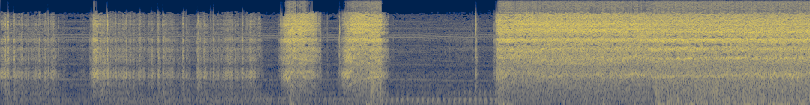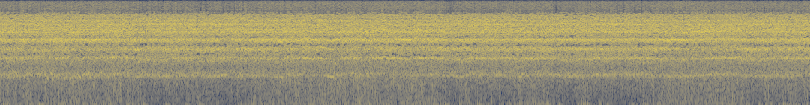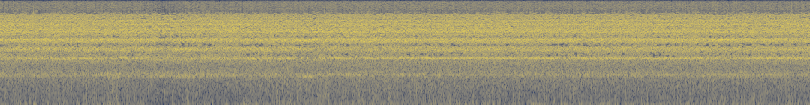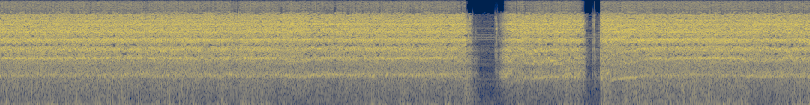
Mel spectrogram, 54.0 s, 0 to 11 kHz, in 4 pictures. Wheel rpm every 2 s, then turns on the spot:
20, 20, 30, 20, 140, 220, 230, 220, 220, 230, 230, 230, 230, 230, 230, 230, 230, 230, 230, 230, 230, 230, 230, 230, 130, 150, 230.
0-4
